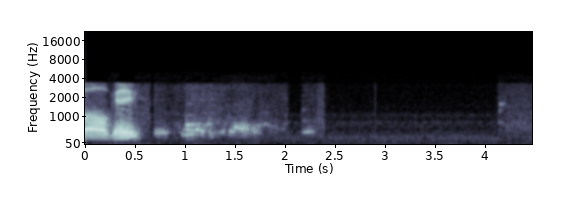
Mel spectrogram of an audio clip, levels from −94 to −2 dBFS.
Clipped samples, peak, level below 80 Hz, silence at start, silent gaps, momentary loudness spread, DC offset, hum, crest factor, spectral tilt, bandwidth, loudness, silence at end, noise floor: under 0.1%; -4 dBFS; -76 dBFS; 0 s; none; 29 LU; under 0.1%; none; 20 dB; -8.5 dB/octave; 3.6 kHz; -20 LUFS; 2.2 s; -64 dBFS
